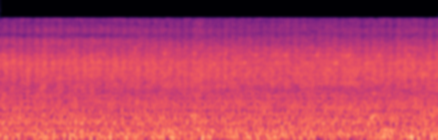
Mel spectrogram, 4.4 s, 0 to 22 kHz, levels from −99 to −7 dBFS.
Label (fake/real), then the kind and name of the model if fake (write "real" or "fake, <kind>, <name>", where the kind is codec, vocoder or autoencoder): fake, vocoder, Vocos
